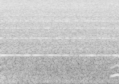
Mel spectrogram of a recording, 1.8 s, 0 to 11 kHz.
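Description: Jet engines of a Boeing 737 MAX 8 climbing out after takeoff in the iFly flight simulator, a steady sustained roar with a faint tonal whine throughout, and a brief rising tone near the end.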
